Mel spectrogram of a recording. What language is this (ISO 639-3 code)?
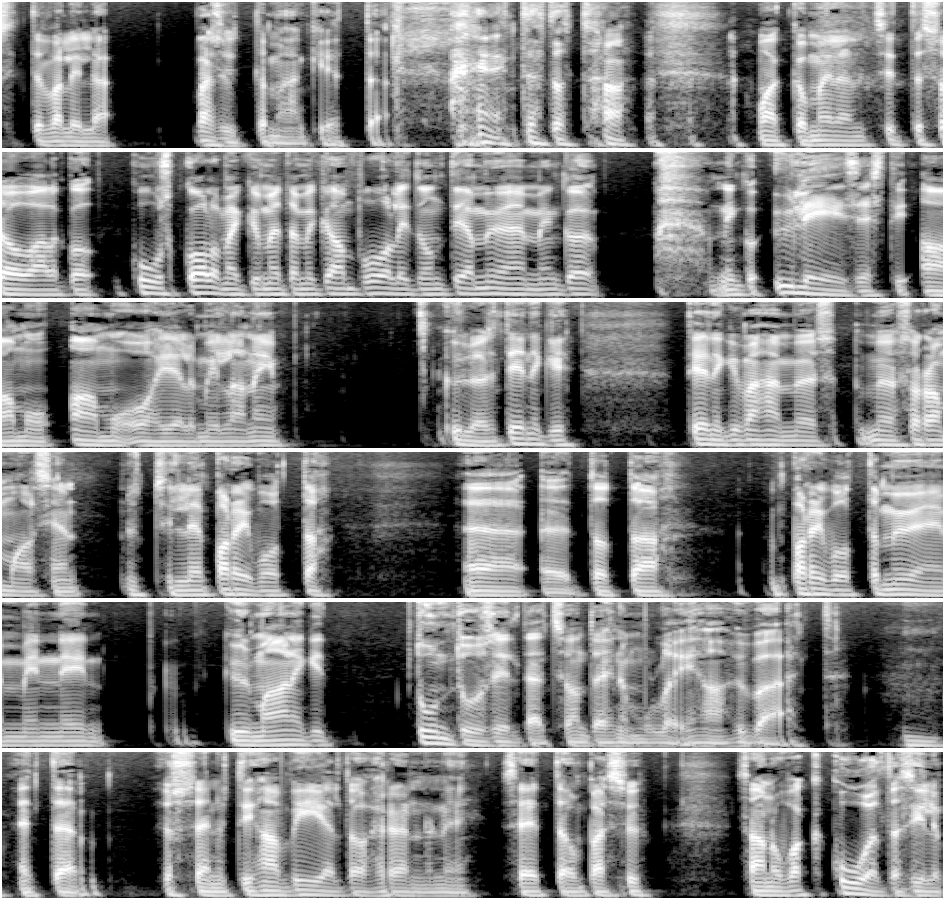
fin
